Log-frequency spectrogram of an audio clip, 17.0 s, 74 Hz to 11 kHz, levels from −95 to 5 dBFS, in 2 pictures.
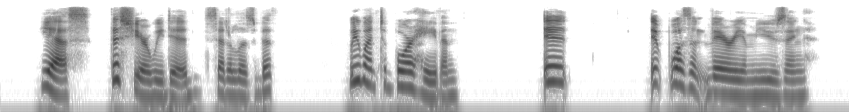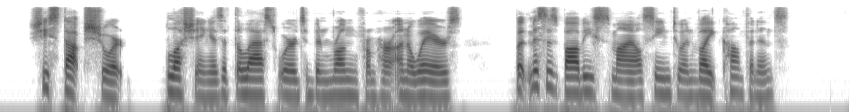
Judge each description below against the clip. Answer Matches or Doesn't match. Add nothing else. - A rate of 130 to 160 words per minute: Matches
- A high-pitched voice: Doesn't match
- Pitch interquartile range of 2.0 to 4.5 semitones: Matches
